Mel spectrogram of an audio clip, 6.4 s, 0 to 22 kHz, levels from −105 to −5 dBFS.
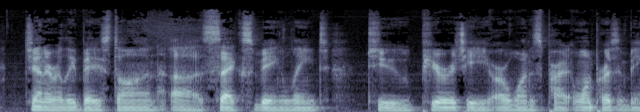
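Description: At 0.72–0.74 s, 2.09–2.12 s, 4.76 s and 5.88–5.92 s, a corrupt frame was decoded: damaged bits misplaced energy across the spectrum, heard as brief chirps or blips. Spectrograms show short vertical smears of stray energy; waveforms show small spikes, strongest near 2.1 s.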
